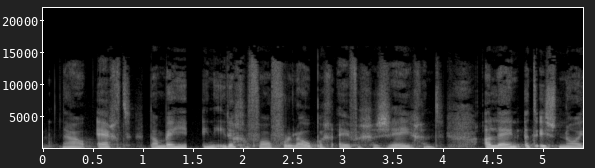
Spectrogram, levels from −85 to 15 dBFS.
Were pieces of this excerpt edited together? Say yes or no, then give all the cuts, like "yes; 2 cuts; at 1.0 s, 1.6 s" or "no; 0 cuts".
yes; 2 cuts; at 1.0 s, 1.4 s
